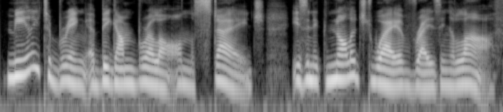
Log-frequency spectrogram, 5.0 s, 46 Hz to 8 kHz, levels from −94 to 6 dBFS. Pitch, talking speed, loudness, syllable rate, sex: 175 Hz, 205 wpm, -18 LUFS, 5.7 syllables/s, female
